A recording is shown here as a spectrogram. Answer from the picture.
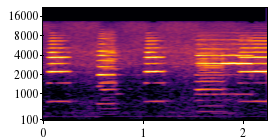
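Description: Accordion playing a series of short, detached notes and chords, about four in quick succession.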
